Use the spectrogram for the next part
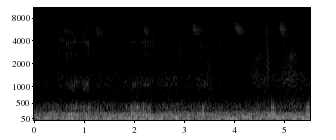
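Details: Purring of a park stray cat as it is repeatedly patted and stroked, captured with a GoPro HERO8; a dense, continuous low vibrating rumble fills the clip, with faint brushing sounds above.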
